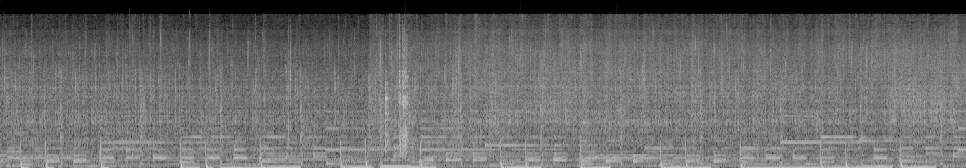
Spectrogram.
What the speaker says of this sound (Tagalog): ilagay ko na yung ating garlic para maluto na rin.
